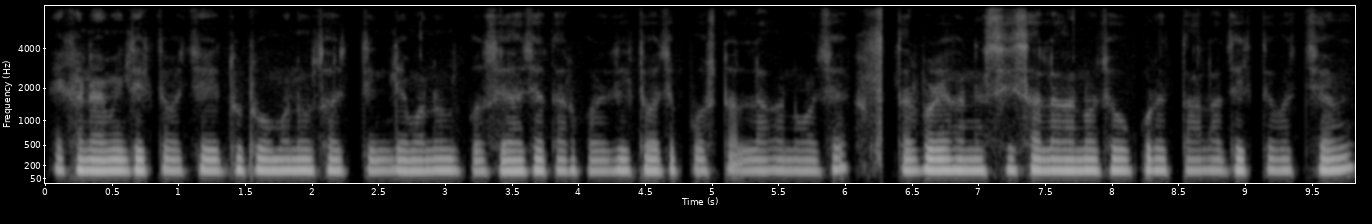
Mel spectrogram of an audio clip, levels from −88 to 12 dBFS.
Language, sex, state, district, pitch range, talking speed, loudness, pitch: Bengali, male, West Bengal, Malda, 140-145 Hz, 165 wpm, -29 LUFS, 140 Hz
